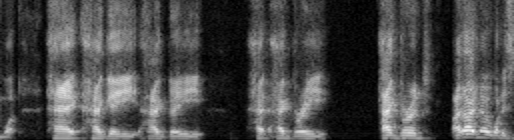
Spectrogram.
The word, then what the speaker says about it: Hagrid: ha haggy hag hagri Hagrid I don't know what his name is somebody said that somebody corrected me with thing it's a hard G ha isn't that a isn't G hard I don't know I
